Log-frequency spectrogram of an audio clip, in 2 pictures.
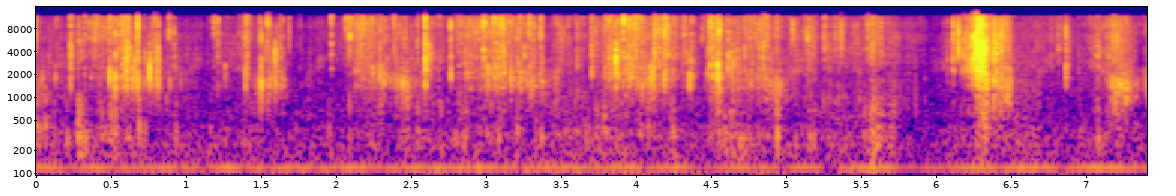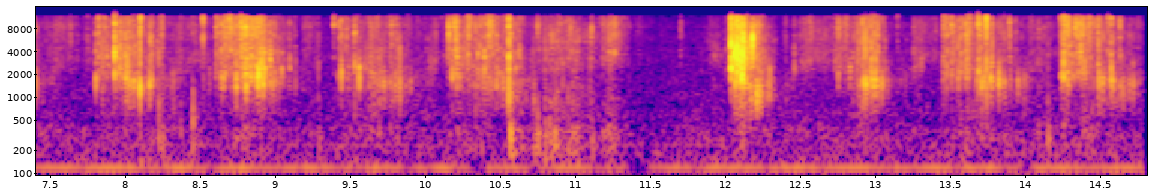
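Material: Soap.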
